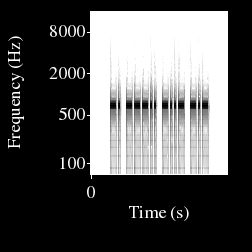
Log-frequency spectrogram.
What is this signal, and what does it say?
Morse code, heard as a keyed tone, about 32 wpm, 700 Hz. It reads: N8XK
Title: USA Call Signs - 4 Characters - Repeated 3x - 30wpm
